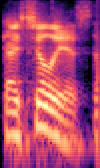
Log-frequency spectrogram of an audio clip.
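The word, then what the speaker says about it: Kaecilius: introduce major characters Dr. Stephen Strange, Karl Mordo, Christine Palmer, Wong, uh, K- K- K- boy, Kelsey Leos. How do you fucking pronounce that name? Caecilius. Caecilius, that's it.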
